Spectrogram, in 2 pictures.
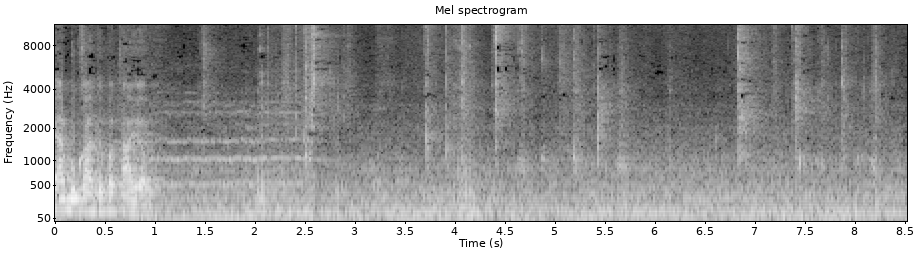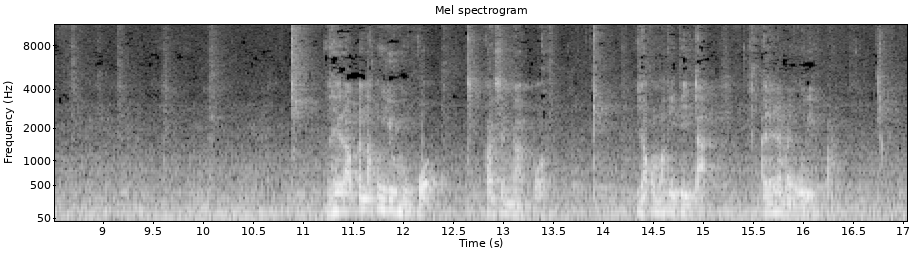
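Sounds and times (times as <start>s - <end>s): low steady hum: 0.0s - 17.0s
wet mouth clicks and smacks: 3.7s - 6.2s, 6.8s - 10.2s, 10.8s - 11.1s, 12.6s - 12.8s, 16.7s - 17.0s
person chewing a tomato: 3.7s - 11.2s, 15.2s - 15.6s, 16.4s - 17.0s.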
